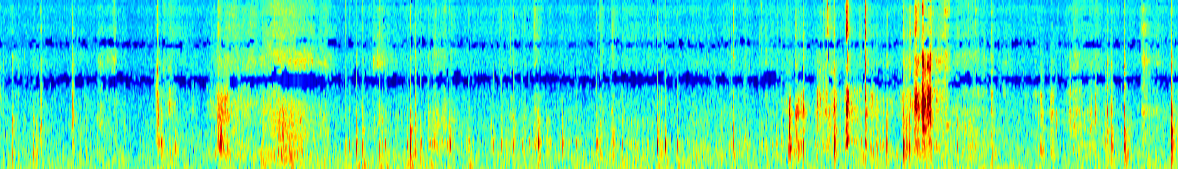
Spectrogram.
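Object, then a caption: Glossy paper book page. Long manicured nails on ringed fingers tap and rub the thick glossy printed pages of a large hardcover coffee table book lying open, then lift a page to turn it. Quiet, dry, bright pattering taps and soft crinkling rubs are heard throughout, with a broader papery swish around four seconds and sharper crackly taps near the end.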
